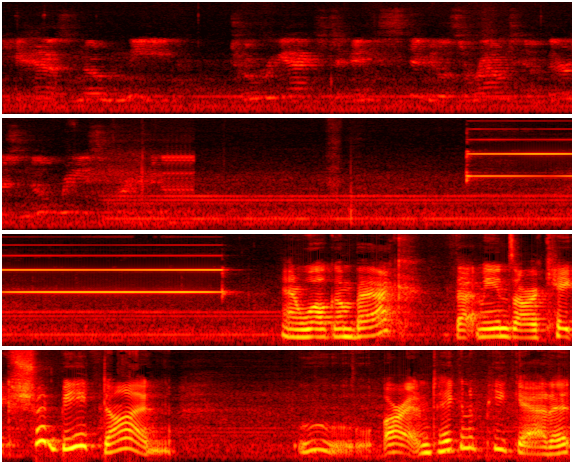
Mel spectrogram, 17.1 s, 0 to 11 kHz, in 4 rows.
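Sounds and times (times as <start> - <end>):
low steady hum: 0.0 - 17.0
kitchen timer beep: 7.8 - 10.4.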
